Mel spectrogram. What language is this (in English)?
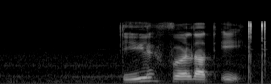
Afrikaans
